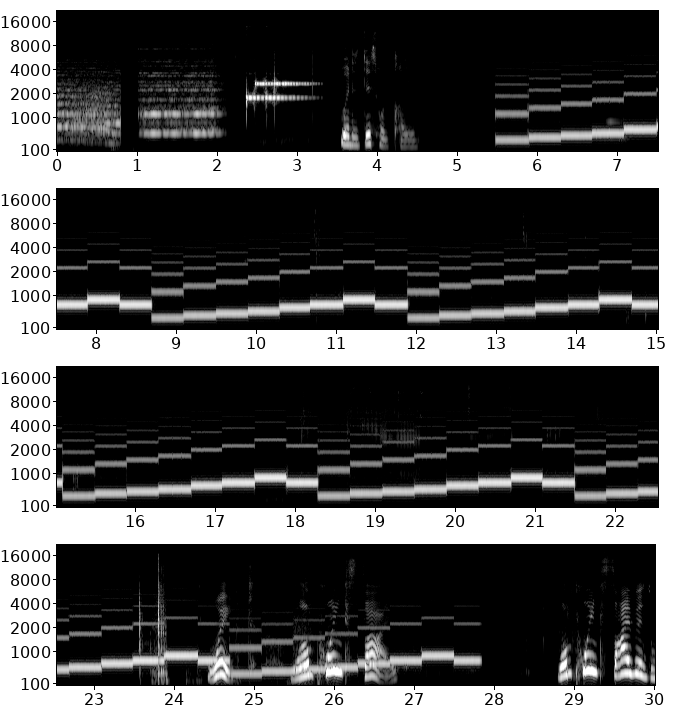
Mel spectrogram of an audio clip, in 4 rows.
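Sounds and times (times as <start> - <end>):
electronic tone climbing a scale: 5.5 - 27.9.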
